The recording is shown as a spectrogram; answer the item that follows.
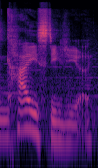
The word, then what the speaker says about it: Calistigia: C-A-I, that's the L, Y-S-T-E-G-I-A. Again, that's C-A-I-Y-S-T-E-G-I-A. It was Kaistigia.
